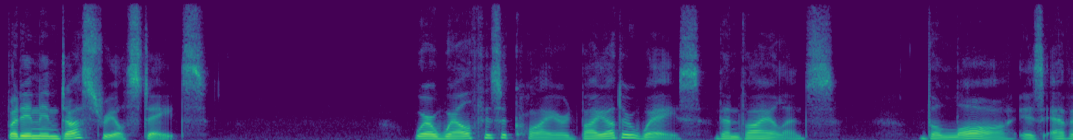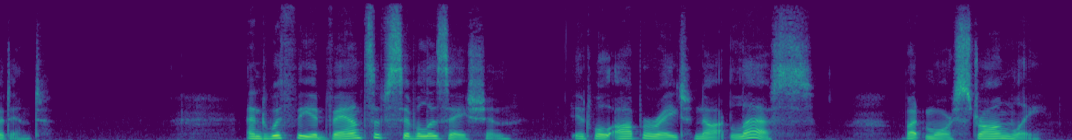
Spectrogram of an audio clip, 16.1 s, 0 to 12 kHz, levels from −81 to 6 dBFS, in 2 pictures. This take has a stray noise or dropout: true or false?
false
